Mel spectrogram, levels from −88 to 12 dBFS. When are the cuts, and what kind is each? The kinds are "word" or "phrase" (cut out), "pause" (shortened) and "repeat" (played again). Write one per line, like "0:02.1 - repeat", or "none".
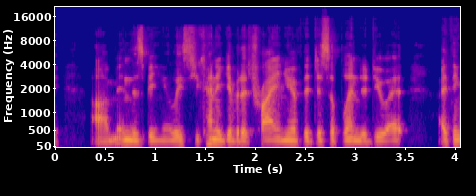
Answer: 0:00.9 - phrase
